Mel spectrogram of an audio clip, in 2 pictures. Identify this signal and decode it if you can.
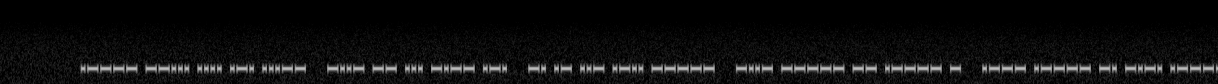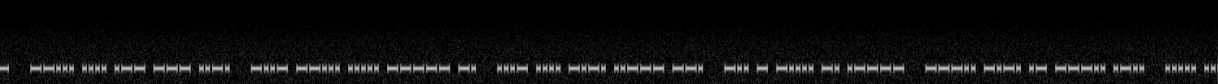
Morse code, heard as a keyed tone, machine-sent, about 37 wpm, 750 Hz. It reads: 17HR3 XMSYR NAUL0 X0M1T J1NC1 7HWOF X750N VHC2G DT6N1 8CA8L …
